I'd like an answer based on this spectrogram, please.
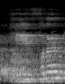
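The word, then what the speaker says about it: efferent: इसकी स्पेलिंग ई से शुरू होती है, तो इसको जो है इफरेंट आर्टेरियोल कहा जाता है।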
